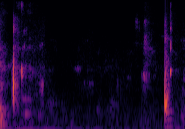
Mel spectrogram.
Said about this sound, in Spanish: Bueno, déjame echar un traguito de agua.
